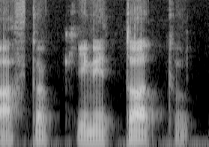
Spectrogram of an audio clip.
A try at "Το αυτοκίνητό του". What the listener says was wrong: Here it sounded like you moved the accent. Το αυτοκίνητό του. But we need to hear both. Το αυτοκίνητό του.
